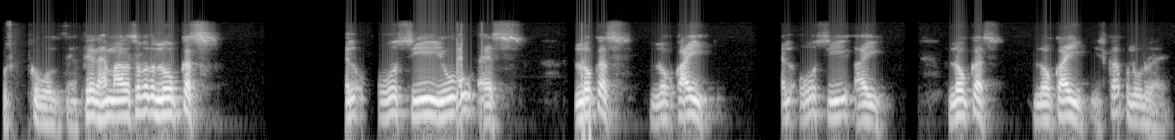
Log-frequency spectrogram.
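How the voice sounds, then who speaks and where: Slow, deliberate male grammar teacher. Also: on the high side, dull audio. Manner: spells words out letter by letter, slow and deliberate. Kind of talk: lesson.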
